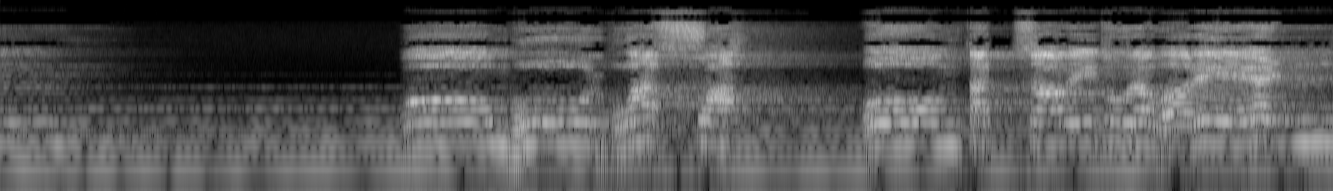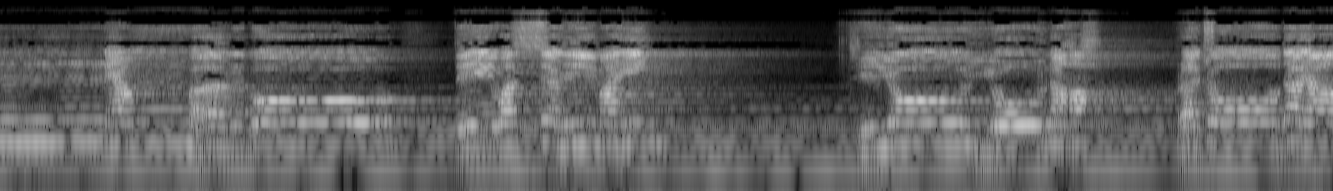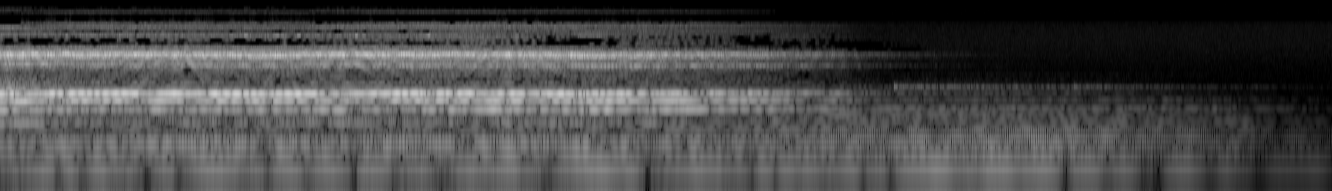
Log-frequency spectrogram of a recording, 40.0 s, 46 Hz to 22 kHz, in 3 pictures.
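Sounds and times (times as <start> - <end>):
man chanting in long held notes: 0.0 - 1.2, 4.0 - 20.8, 21.8 - 35.3
steady low drone: 0.0 - 38.6.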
